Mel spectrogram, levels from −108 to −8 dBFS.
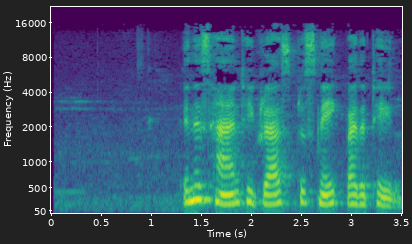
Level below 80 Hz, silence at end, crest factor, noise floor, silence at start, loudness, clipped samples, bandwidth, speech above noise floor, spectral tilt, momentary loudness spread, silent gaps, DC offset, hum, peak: -60 dBFS; 0 s; 18 dB; -57 dBFS; 1.3 s; -21 LUFS; under 0.1%; 16 kHz; 36 dB; -4.5 dB/octave; 7 LU; none; under 0.1%; none; -6 dBFS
